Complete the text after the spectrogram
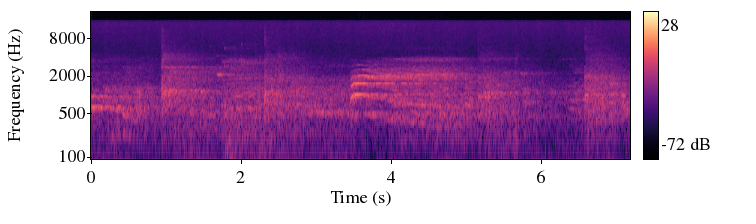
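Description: Rackets smack shuttlecocks in a large echoing hall.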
